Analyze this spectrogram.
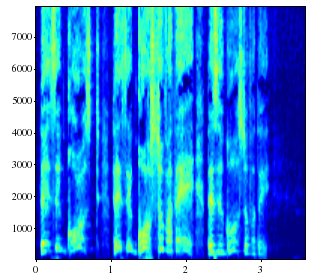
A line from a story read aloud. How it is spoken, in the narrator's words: somebody just screamed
